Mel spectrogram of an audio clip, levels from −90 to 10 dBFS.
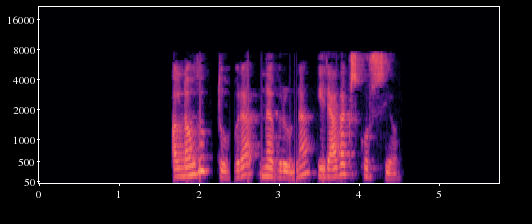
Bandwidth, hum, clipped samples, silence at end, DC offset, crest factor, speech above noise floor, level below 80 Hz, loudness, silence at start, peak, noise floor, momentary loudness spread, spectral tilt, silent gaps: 8 kHz; none; under 0.1%; 1.3 s; under 0.1%; 22 dB; over 71 dB; -58 dBFS; -19 LUFS; 1.65 s; 0 dBFS; under -90 dBFS; 8 LU; -3 dB/octave; none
